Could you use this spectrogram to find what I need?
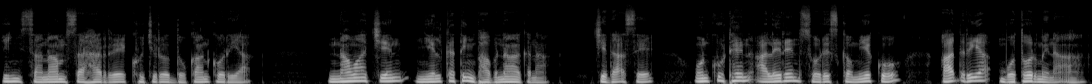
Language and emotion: Santali, fearful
